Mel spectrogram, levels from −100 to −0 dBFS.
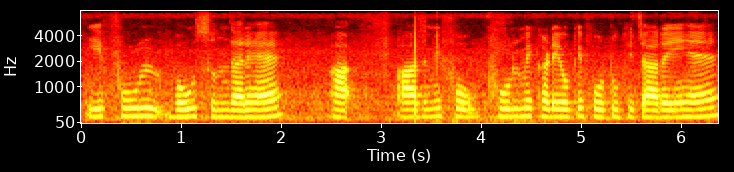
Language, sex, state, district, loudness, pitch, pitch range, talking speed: Hindi, female, Haryana, Jhajjar, -16 LUFS, 195 Hz, 190-210 Hz, 150 wpm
